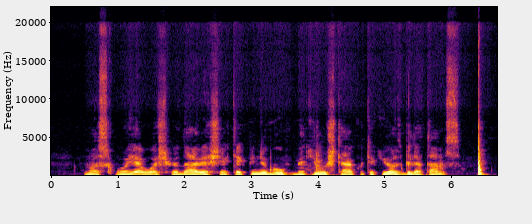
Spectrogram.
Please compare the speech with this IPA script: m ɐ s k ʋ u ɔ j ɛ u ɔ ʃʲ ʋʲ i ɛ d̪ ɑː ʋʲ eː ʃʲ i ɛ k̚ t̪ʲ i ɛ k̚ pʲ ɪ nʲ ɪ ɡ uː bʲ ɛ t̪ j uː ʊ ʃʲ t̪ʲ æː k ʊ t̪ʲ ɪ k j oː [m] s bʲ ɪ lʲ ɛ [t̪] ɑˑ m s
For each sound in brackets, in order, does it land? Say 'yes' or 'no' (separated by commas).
no, yes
